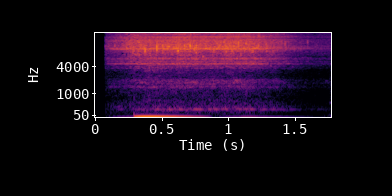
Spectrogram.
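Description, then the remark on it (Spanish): Flowing, dirty, rising river water, looked at from a ravine bank, rushes in a steady, hissy stream for a couple of seconds, heard on its own at moderate level and easing off slightly toward the end. “mirando el río desde la barranca.”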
